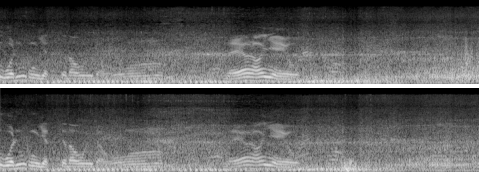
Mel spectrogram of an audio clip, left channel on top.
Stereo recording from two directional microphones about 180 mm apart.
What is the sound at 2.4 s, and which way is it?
Speech, 15° left (ahead or behind).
